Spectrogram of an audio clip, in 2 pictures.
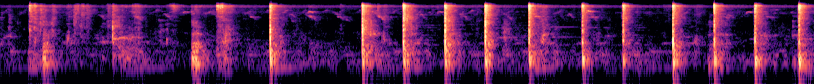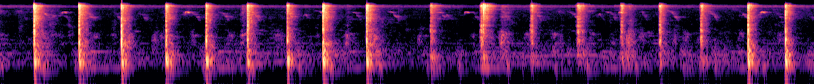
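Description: Hand-held blade chopping at low vegetation near the ground. It starts with a few irregular strikes, then settles about five seconds in into a steady rhythm of roughly two sharp chops a second.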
